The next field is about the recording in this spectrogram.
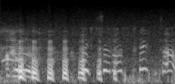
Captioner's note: laughing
